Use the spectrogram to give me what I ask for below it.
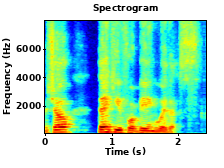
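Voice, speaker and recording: A man hosting a live interview, talking haltingly with many fillers and a repeated "on there". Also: a little high, warm tone, echoey room. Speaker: host, company director of school services.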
